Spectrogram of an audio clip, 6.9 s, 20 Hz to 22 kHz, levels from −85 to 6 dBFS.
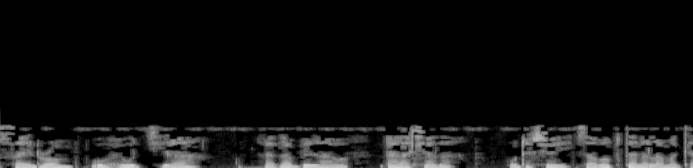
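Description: Speech throughout, with nothing above 5.6 kHz and heavy watery, swirling artefacts, likely from MP3 compression at a very low bitrate, consistent with roughly 16 kbps.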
